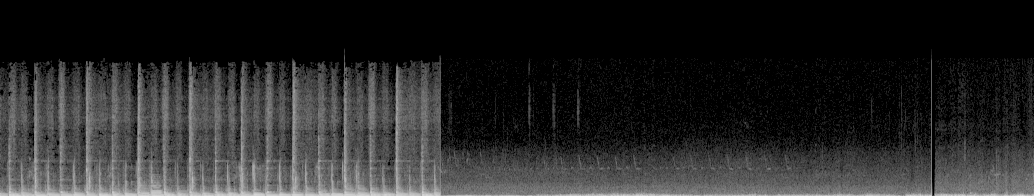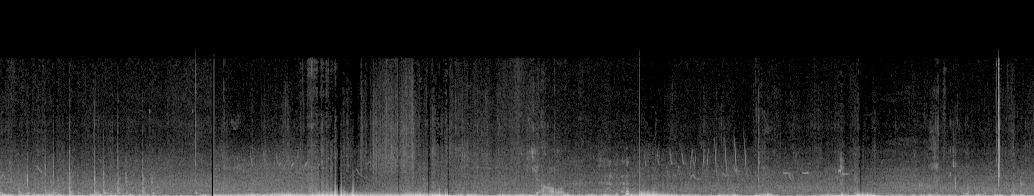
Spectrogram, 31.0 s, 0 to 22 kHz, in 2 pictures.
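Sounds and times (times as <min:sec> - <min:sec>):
wind buffeting microphone: 0:06.6 - 0:31.0.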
